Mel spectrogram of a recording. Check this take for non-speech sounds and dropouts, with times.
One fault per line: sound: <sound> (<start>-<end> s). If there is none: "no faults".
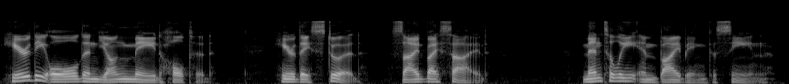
no faults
